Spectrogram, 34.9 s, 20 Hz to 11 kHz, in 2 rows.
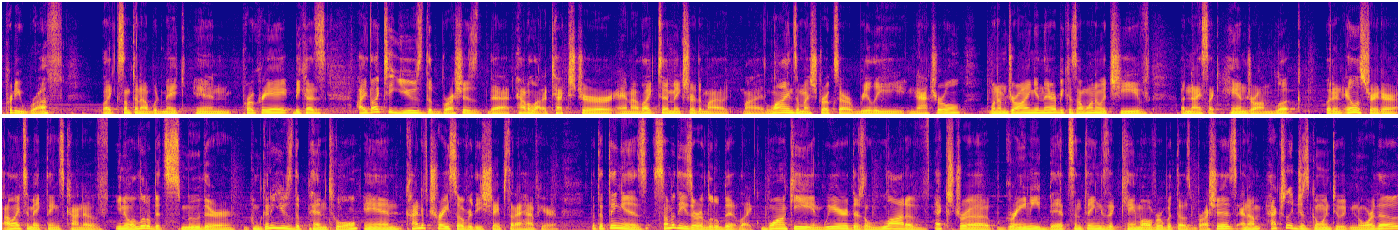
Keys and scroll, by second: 20.2-21.9 typing, 25.8 super+=, 26.0 super+=, 27.0 space.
